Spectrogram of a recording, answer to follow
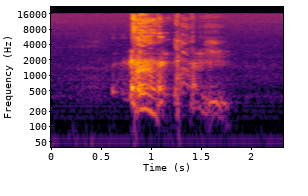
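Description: A man coughs once, sharply, about a second in, with a short voiced throat-clearing tail after it.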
